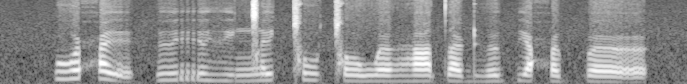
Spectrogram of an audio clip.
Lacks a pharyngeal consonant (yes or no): no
